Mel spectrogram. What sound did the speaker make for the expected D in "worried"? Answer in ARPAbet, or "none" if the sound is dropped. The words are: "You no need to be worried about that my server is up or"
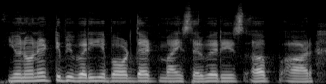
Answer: none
